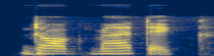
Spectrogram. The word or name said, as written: dogmatic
